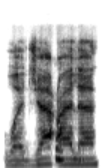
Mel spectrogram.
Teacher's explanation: So instead of saying وَجَعَلَ, the ayn is not going to have a stretch, just a short sound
